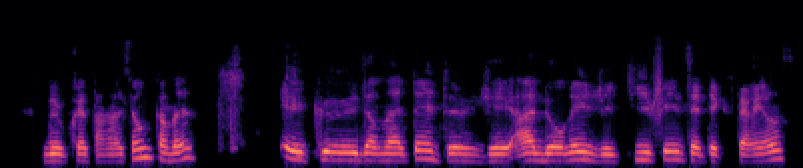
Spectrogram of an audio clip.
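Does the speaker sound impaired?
Yes: dystonia; more pain before injection.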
